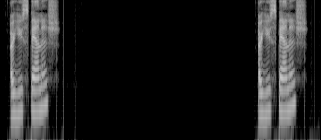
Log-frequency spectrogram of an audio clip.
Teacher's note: Observe que ahora la oración no tiene el acento al principio, sino al final.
